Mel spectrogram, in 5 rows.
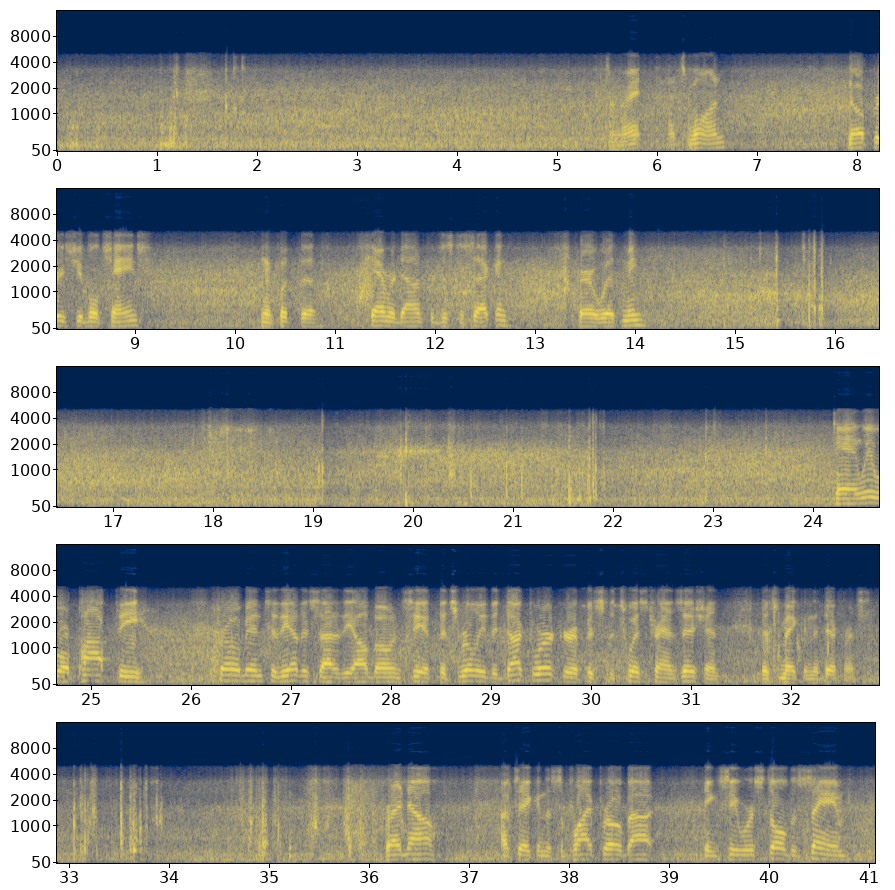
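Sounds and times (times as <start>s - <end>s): air-conditioning unit running: 0.0s - 41.0s
handling knocks and scrapes: 34.6s - 36.5s.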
